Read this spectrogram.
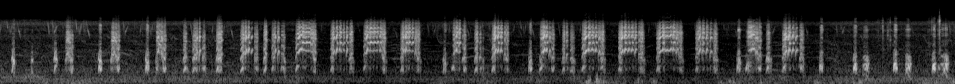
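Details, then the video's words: Chukar partridge, known locally as dasi chakor, giving a long series of sharp, clipped chak notes, about two to three per second, loud and rapid with little pause. "Amazing sound of Dasi chakor"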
